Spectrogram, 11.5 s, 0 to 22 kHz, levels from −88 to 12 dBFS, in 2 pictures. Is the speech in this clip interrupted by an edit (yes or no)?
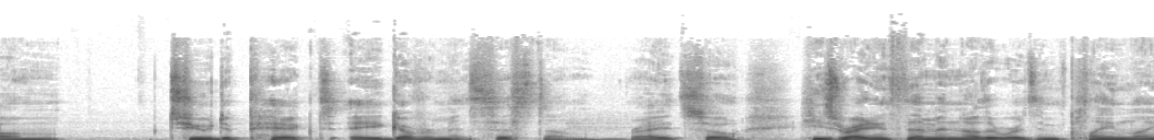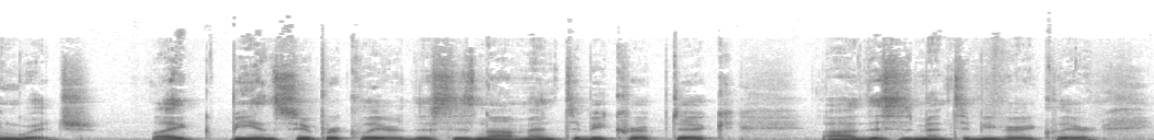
no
